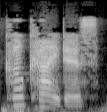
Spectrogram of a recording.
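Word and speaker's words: Cocytus: He was the one that led the siege towards the lizard realm or lizard race, which Kokiotis? How do you pronounce it? It's like Kokitus. Kokitus? – It's Kokitus, bitch.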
